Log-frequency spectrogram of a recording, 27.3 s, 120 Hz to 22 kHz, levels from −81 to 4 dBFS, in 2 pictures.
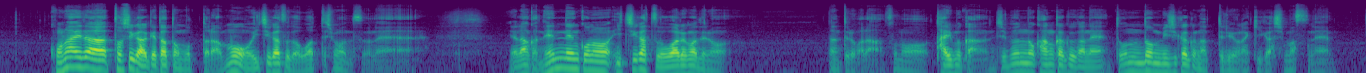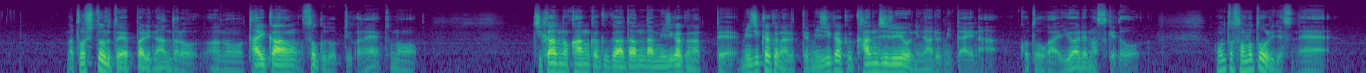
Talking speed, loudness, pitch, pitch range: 365 characters per minute, -21 LUFS, 115 Hz, 100-125 Hz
